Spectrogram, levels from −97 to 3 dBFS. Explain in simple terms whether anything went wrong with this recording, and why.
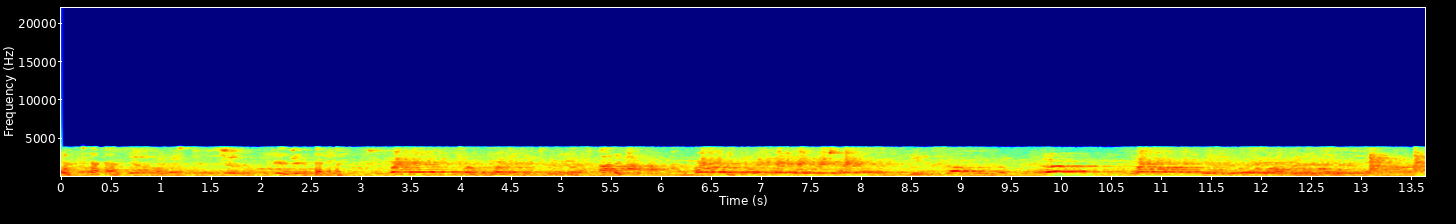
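Nothing went wrong; no technical faults can be heard anywhere.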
